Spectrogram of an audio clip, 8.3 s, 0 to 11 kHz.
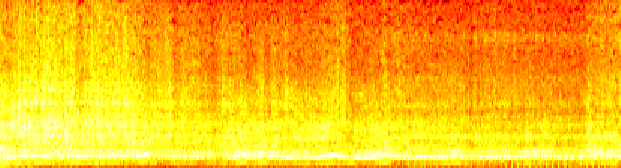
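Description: Johnson GT 300 horsepower outboard engines on a racing boat at Lake of the Ozarks, a loud steady high-pitched drone with rising and falling pitch as the boat passes, continuous with no talk.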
